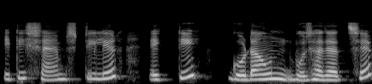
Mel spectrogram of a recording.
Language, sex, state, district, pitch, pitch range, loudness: Bengali, female, West Bengal, Jhargram, 240 Hz, 220-285 Hz, -20 LUFS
